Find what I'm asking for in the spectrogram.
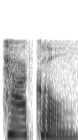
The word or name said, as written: hackle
